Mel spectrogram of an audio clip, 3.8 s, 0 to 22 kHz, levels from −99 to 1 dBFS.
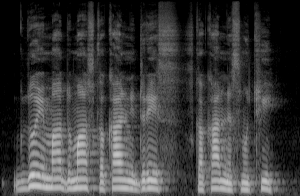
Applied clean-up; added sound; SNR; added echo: none; none; none; none.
